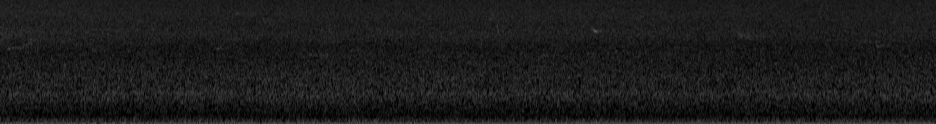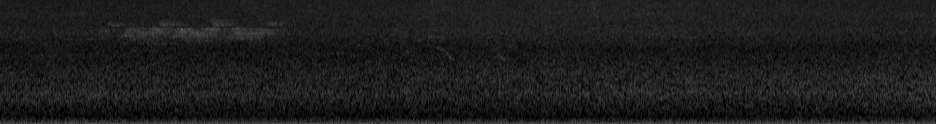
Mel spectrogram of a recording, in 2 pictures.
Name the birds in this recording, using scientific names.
unidentified bird, Geothlypis trichas, Turdus migratorius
